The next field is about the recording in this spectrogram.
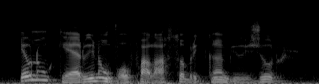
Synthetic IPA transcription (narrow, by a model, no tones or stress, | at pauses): ewnɐ̃w̃kɛɾʊɪnɐ̃w̃vowfa̰laɾsobɾɪkɐ̃mbjʊiʒuɾʊs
